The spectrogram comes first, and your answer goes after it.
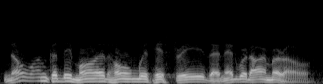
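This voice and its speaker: A man's voice: medium pitch, big pitch swings, fairly quick, husky. A man with an American accent reading a script as a 1950s radio announcer, polished and emphatic. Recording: tinny old radio broadcast, faint music.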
